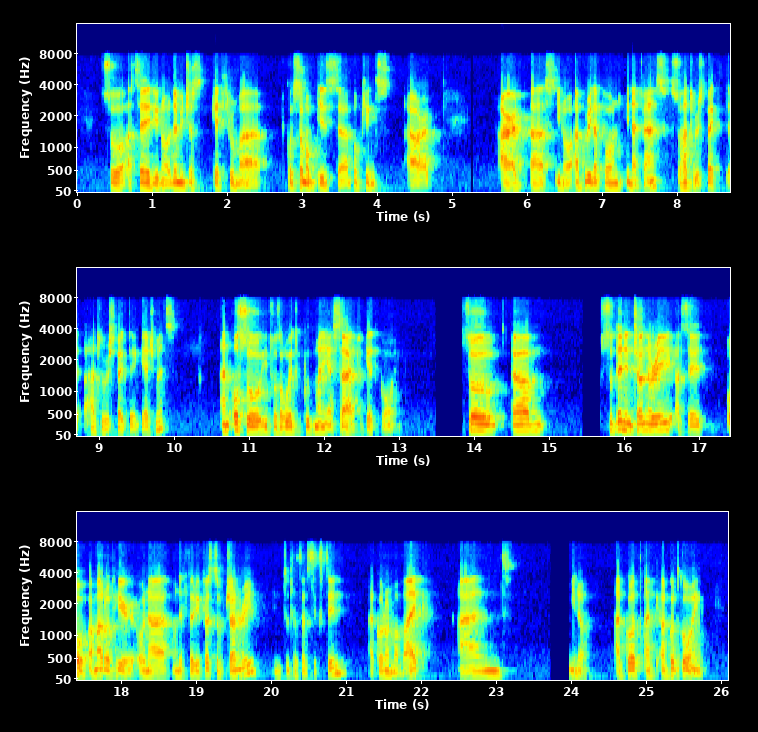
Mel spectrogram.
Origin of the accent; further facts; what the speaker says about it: Kenya; also born or lived in Rwanda / South Africa; now in Canada; So I moved to Canada 18 years ago. So I've been a Canadian for many years. I was born in Rwanda, but grew up in Kenya and South Africa. And eventually, you know, my parents moved us here in Canada.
